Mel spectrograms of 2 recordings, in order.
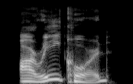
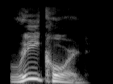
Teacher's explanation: For example, in the word record, if you stress the first syllable, RE chord, it's a noun, but if you stress the second syllable, record, it's a verb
